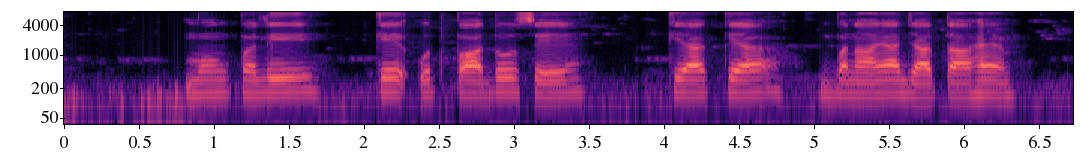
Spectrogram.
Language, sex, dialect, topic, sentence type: Hindi, male, Awadhi Bundeli, agriculture, statement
